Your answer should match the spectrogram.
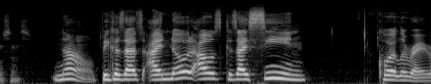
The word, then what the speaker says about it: Coi Leray: No, because I seen Coi Leray, right?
